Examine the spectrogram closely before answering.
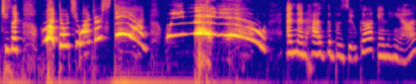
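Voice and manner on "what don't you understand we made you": piercing, very high, very loud shriek. Speaker retells a woman running back out to the people who dragged her inside, imitating someone screaming. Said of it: "she runs out and does it again".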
